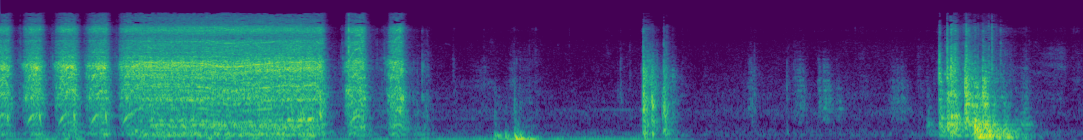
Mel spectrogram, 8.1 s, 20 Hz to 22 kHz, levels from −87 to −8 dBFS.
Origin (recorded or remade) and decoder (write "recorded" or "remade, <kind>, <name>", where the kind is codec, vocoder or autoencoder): recorded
